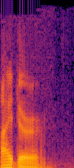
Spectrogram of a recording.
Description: [ei·der]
